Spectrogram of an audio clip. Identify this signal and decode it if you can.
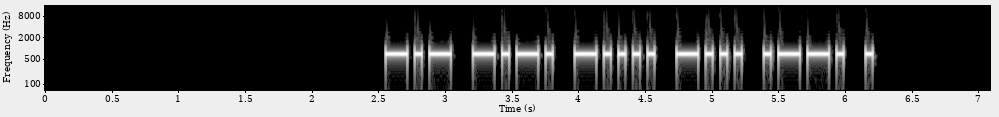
Morse code, heard as a keyed tone, about 21 wpm, 700 Hz. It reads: KC6BPE
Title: USA Call Signs - 6 Characters - Repeated 2x - 22wpm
